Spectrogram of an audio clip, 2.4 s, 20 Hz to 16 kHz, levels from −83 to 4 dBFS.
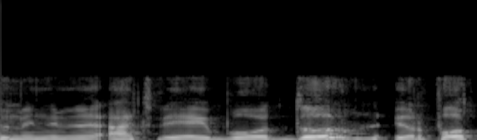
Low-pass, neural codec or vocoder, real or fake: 7.2 kHz; codec, 16 kHz, 4.8 kbps, FACodec; fake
